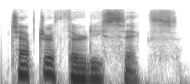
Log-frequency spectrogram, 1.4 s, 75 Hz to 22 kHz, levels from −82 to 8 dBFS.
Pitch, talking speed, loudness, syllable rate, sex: 110 Hz, 125 wpm, -18 LUFS, 4.1 syllables/s, male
